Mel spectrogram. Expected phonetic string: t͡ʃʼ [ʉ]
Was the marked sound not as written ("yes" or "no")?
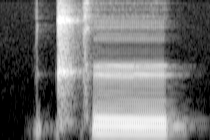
no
